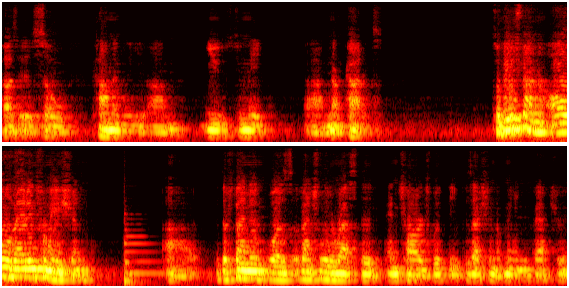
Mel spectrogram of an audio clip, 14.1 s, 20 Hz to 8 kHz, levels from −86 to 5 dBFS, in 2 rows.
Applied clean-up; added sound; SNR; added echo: neural separator model SepFormer DNS4.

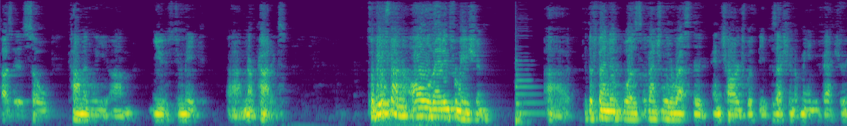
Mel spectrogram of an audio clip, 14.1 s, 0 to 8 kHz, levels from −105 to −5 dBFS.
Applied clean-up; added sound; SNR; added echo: classical method WPE with log-MMSE.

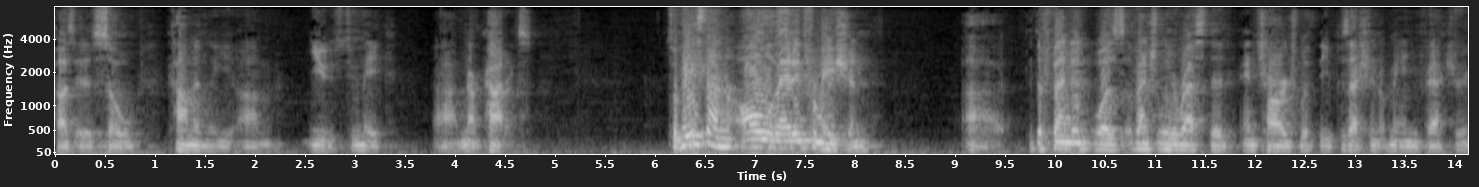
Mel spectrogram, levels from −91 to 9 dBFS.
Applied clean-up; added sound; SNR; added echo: none; none; none; none.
